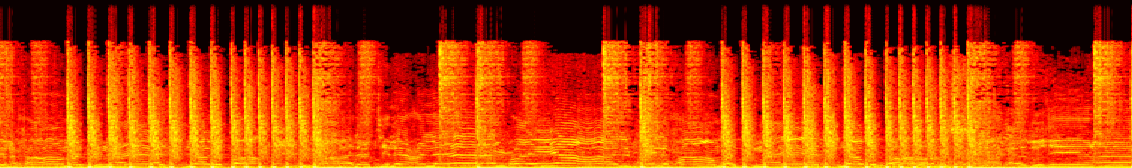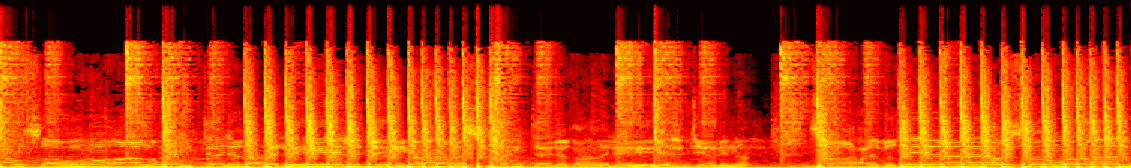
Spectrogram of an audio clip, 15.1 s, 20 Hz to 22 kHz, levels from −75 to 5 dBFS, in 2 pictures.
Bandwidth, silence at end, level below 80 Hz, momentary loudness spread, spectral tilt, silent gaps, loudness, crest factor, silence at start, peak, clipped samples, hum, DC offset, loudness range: 17.5 kHz; 0 s; -10 dBFS; 4 LU; -3 dB/octave; none; -7 LUFS; 6 dB; 0 s; 0 dBFS; 1%; none; 0.3%; 1 LU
